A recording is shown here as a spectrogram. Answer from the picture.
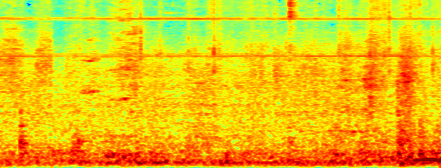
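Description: Trenitalia regional train heard from inside the passenger car while running along the track: a steady low rumble with a few short clicks, growing louder about four seconds in.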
